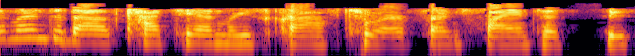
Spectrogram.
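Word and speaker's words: Krafft: Or is it Kraft? – Kraft. – Okay. – Yes. – A little extra vowel in there.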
